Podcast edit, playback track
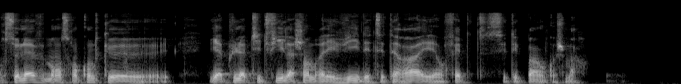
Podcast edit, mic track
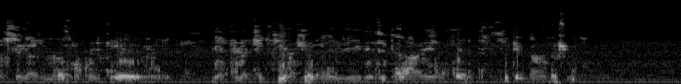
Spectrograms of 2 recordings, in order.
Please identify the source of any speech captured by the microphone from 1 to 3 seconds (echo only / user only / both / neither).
echo only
